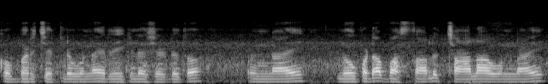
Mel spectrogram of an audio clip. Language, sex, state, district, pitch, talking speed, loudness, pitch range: Telugu, male, Telangana, Mahabubabad, 130 Hz, 110 wpm, -17 LUFS, 125-135 Hz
